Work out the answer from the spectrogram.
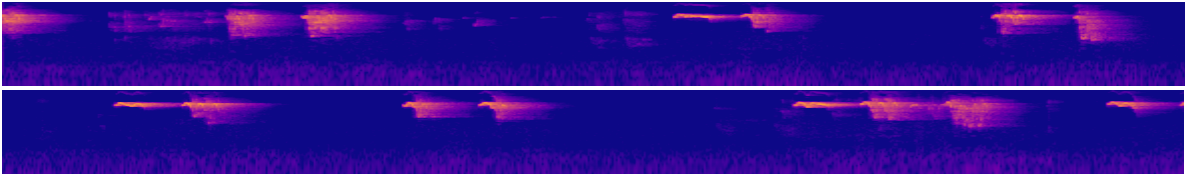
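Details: Common blackbird chicks hand-fed in spring at a rescue centre prior to release, begging with repeated pairs of thin high whistles and harsh rasps, roughly every one and a half seconds.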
